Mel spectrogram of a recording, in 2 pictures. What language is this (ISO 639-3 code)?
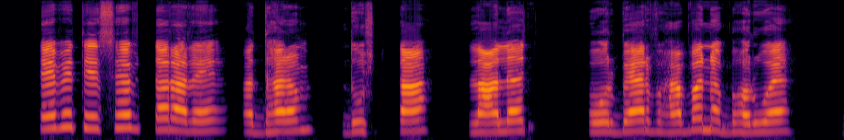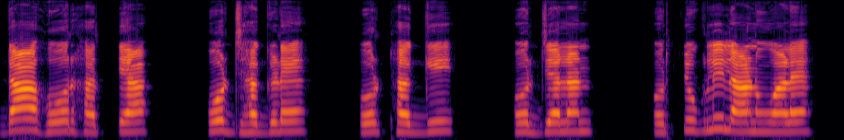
kfx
